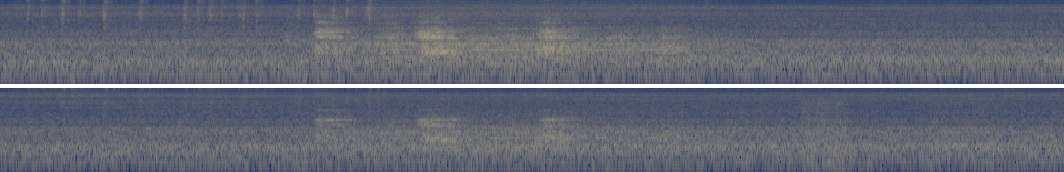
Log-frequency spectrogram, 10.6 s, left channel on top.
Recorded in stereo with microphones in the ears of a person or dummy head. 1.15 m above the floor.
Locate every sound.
0.3 s scissors: 35° left (ahead or behind), 5.5 m
2.8 s breathing: 80° left, 2.5 m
